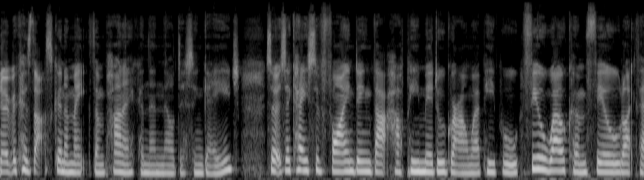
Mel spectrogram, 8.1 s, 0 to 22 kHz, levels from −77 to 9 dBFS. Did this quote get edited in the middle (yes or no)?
yes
